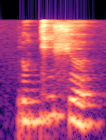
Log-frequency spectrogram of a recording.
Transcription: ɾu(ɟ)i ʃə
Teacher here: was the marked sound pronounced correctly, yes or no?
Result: yes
